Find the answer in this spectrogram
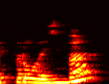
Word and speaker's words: просьба: і це також м'який в слові просьба Ми чуємо звук зі бо дзвінки би впливає на попередні і робилять його дзвінким Тому цей варіант також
